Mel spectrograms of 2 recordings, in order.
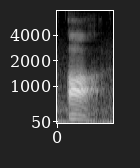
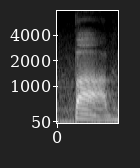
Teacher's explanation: So here we have short O and it sounds like ah.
